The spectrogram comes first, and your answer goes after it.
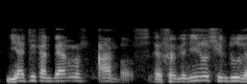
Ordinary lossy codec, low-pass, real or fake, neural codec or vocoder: none; 5.4 kHz; fake; codec, 44.1 kHz, 2.6 kbps, DAC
